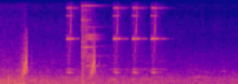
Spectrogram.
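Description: Short electronic menu blips chime in quick succession.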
